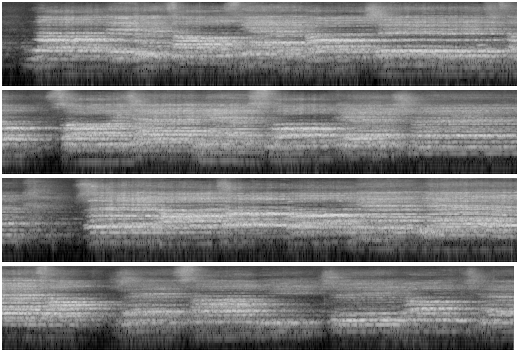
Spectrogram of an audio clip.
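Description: Parish choir singing a slow sacred song in long sustained phrases, breaking briefly between phrases about eight, sixteen and twenty-five seconds in.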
